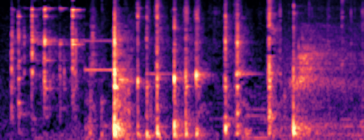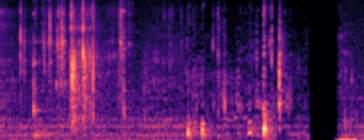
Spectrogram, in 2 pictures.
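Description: Metal parts of a car's front strut assembly clinking and clicking as they are handled and fitted together: coil spring, collars and strut body knocking against each other. Rapid clicks with a few brief metallic rings in the first three seconds, then sparser knocks.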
